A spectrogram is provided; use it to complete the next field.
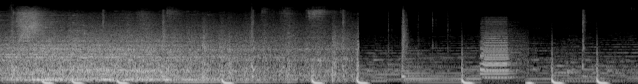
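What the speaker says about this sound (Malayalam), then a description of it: "ഈ കുഞ്ഞു ഹോൺ മുഴക്കുന്നത് ട്രെയിൻ യാർഡിലെത്തി ശുചീകരണ പരിപാടികളെല്ലാം പൂർത്തിയായി എന്നറിയിക്കാനാണ്" Indian Railways train horn giving short toots in a yard after cleaning, first over a dense, noisy roar, then as distinct brief blasts against quieter background.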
